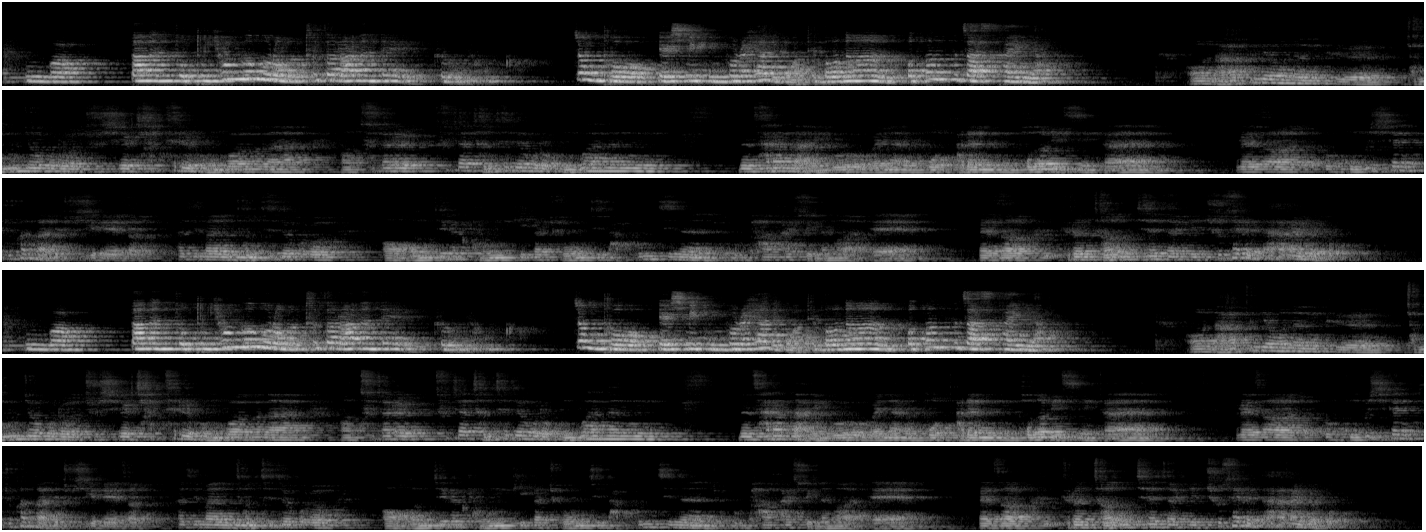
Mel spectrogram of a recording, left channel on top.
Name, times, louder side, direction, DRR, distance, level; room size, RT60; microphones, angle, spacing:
voice 1, 0.2-0.7 1.3-4.9 5.7-10.4 30.7-31.1, equal, 5° right, -1 dB, 7.9 m, -20 dB
voice 2, 11.5-13.8 14.0-21.1 21.6-25.8 26.6-29.8 30.2-31.7 32.2-37.5 38.2-41.7, equal, 30° right, -4 dB, 4.1 m, -31 dB
24.0 x 17.0 x 8.7 m, 1.0 s
head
